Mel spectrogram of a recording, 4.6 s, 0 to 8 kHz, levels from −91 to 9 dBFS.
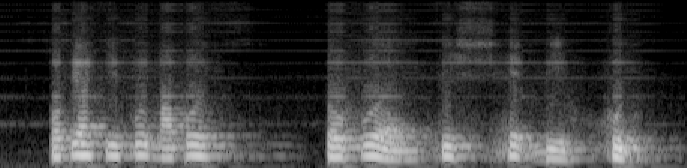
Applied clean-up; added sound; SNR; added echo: neural separator model SepFormer DNS4.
